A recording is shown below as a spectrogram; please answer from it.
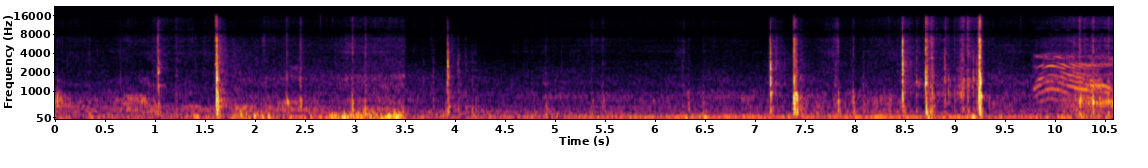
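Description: Skateboard wheels rolling on smooth concrete with a steady low rumble, broken by sharp clacks of the board's tail and wheels hitting the ground. The clacks are scattered, with a quick run of them in the last three seconds.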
